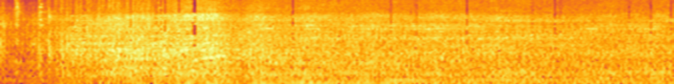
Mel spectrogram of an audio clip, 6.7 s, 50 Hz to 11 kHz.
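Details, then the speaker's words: ARIACOM SAX 112 diesel screw compressor (Cummins, 93 kW), started after glow preheat at −10 °C. It fires within a second and holds a steady, even low drone with no misses or knocks and no blue or black smoke; normal start and idle. "Компрессор работает ровно запускается достаточно хорошо даже достаточно низкие температуры"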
